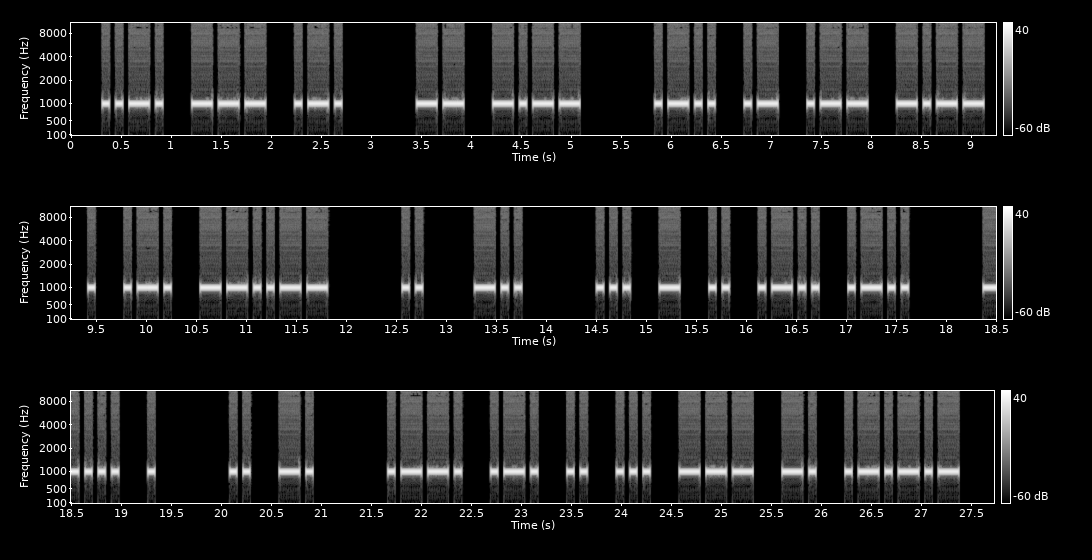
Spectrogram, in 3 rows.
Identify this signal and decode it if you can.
Morse code, heard as a keyed tone, about 18 wpm, spaced as for 15 wpm, 1000 Hz. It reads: FOR MY LAWYER, I D STILL BE IN PRISON.
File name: qotdfiles / 15wpm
